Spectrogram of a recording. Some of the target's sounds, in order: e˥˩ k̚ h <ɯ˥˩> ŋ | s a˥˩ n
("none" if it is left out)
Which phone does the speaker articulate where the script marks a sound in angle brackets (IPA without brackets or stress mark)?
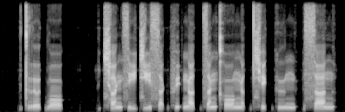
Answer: ɯ˥˩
